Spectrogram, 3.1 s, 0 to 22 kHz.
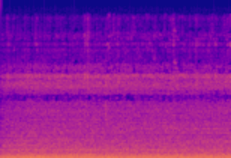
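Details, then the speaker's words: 2008 Lamborghini Gallardo Spider driven on city streets after its front control arm bushings were replaced with Ferrari F430 bushings. Only a steady low road and engine rumble from the cabin; the earlier clicking and creaking are gone. "it's nice and smooth nice and quiet rides great so um very very happy with the results"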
